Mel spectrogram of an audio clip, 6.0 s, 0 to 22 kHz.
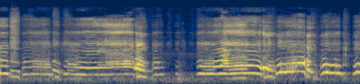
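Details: Newborn boy within his first 24 hours, in the hospital after birth, cries in repeated high, strong wails separated by short breaths, with faint room sounds behind; newborn cry.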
